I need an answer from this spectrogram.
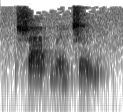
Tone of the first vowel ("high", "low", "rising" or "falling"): high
